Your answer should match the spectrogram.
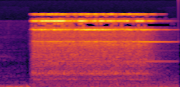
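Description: Electric doorbell ringing for about a second and a half, then stopping, its ring lingering briefly as it dies away.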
